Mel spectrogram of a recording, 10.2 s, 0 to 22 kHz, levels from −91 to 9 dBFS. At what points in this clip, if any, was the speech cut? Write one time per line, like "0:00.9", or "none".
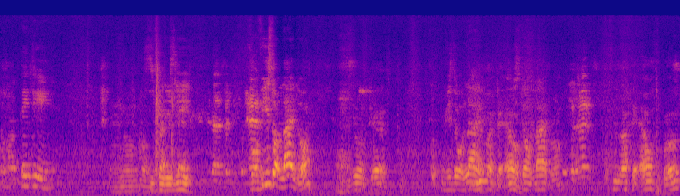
none

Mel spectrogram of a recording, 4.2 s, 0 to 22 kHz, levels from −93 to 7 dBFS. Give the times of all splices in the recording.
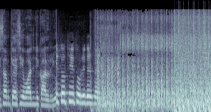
0:01.1

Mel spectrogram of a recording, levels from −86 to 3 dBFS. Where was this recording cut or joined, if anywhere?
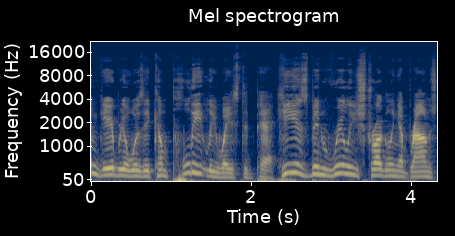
none

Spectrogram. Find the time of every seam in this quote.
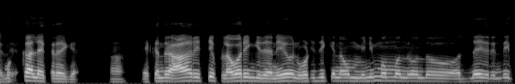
0:03.1

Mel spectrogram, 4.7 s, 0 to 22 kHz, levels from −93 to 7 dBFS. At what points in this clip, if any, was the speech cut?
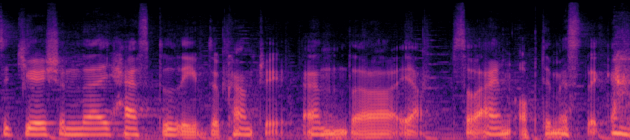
none

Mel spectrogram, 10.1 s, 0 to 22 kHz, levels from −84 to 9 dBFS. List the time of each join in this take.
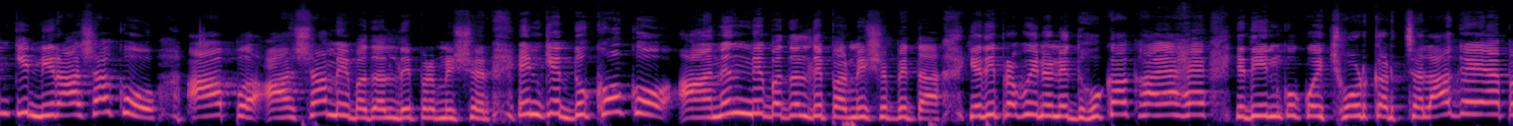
none

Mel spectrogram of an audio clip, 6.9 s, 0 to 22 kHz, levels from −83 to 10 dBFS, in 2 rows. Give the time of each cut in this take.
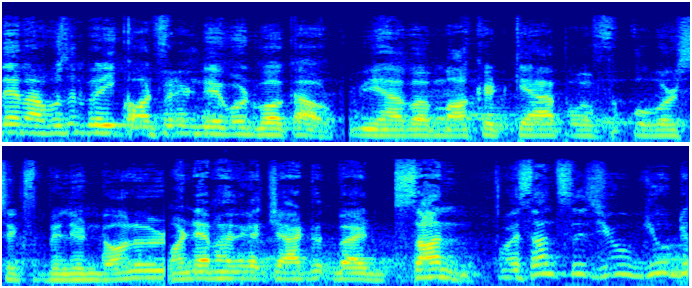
0:01.7
0:04.3

